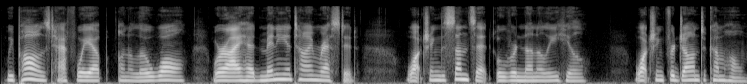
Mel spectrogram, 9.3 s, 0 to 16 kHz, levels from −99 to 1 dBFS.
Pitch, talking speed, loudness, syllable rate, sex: 180 Hz, 165 wpm, -20 LUFS, 5.0 syllables/s, female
